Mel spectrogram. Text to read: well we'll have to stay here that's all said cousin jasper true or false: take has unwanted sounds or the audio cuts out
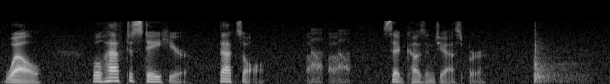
true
